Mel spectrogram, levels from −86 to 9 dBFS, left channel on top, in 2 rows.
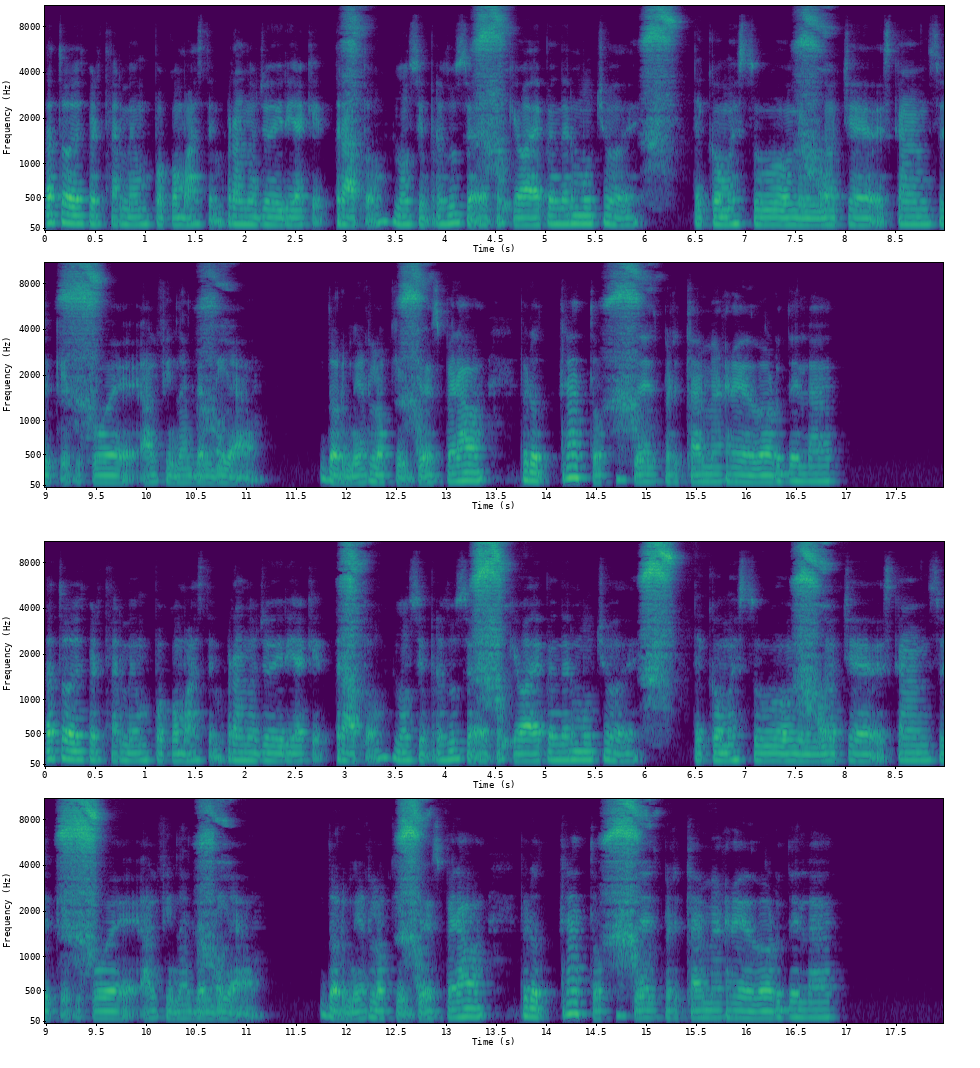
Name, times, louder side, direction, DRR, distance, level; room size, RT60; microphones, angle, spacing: voice 1, 0.0-6.2 6.5-11.1 11.7-16.8, left 1 dB, 10° left, 0.4 m, -29 dB
sound 1, 2.9-3.2 4.2-4.7 5.9-6.3 7.5-7.9 9.1-9.5 10.5-10.9 12.5-12.8 14.5-15.1, right 7 dB, 50° right, 0.6 m, -23 dB
4.1 x 3.2 x 2.9 m
head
